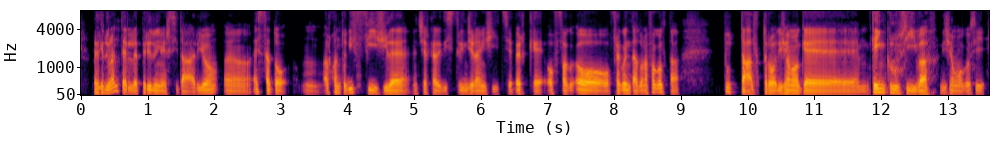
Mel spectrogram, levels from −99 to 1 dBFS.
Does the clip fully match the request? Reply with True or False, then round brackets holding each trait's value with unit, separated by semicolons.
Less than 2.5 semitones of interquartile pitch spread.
False (2.8 semitones)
